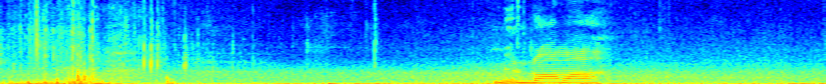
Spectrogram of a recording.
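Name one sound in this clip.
A young woman speaks softly and warmly close by.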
